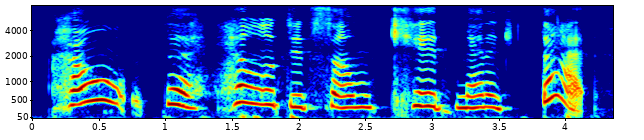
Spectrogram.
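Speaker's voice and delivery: put-on a flustered kid rushing through his theory; anxious teen hero stumbling over his words; nervous young Izuku.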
